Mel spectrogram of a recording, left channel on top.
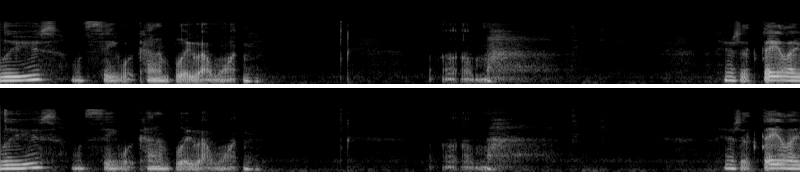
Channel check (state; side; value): normal; both; correlation 0.39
